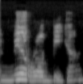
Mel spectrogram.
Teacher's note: तो ये आपका क्या है, इदगाम है, इदगाम कंप्लीट है, यानी कामिल इदगाम है विदाउट गन्ना। और रब्बी का रॉ हैवी रखिएगा, बा को लाइट रखिएगा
